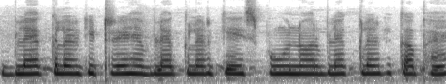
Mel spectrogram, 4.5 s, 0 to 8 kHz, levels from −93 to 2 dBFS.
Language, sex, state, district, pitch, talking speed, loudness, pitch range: Hindi, female, Uttar Pradesh, Deoria, 255 Hz, 190 wpm, -14 LUFS, 245-260 Hz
